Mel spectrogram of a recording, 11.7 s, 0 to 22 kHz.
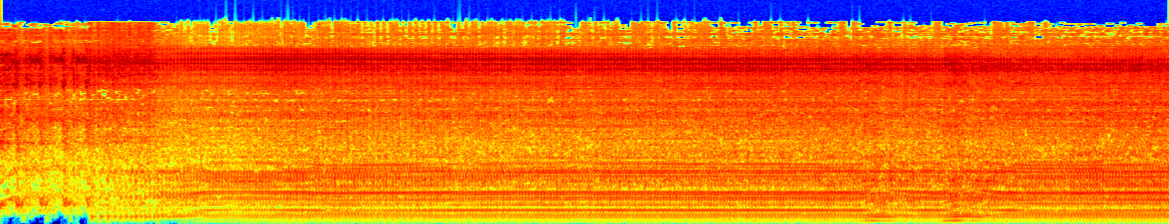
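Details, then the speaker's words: Chinese 49cc scooter, after a no-start was fixed by replacing the CDI box: the starter whirrs, the engine catches and settles into a steady, buzzy idle at about four beats a second. Normal start and idle. "up so there you go um simple fixed like I think it was uh eight n bucks on eBay and she's back up and running and hopefully ready for another th000 miles"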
